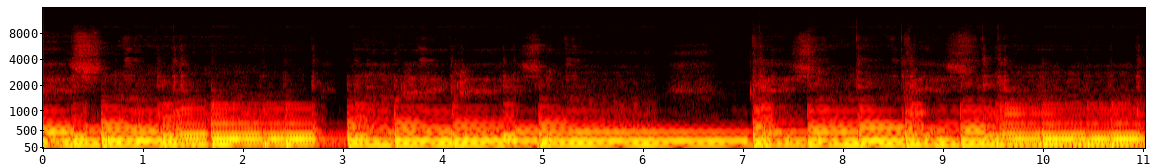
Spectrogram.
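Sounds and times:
electric bass guitar: 0.0 - 11.0.

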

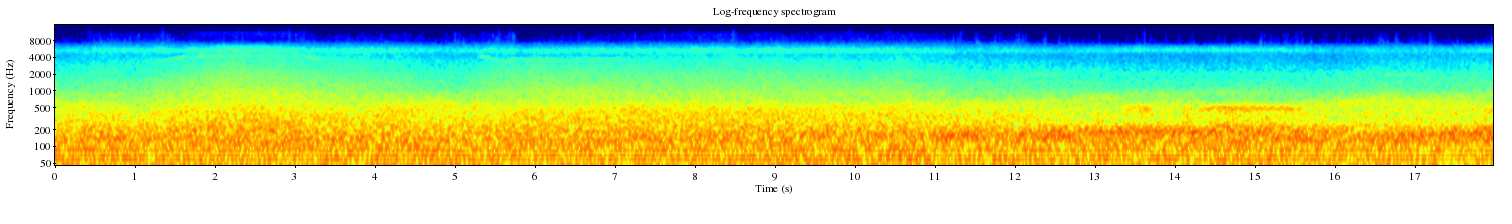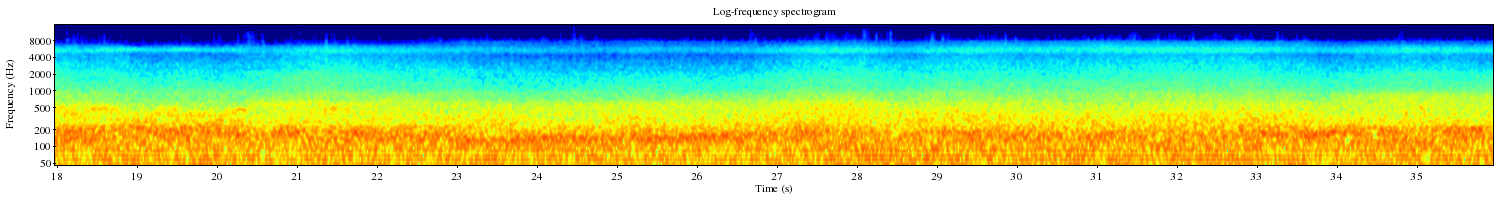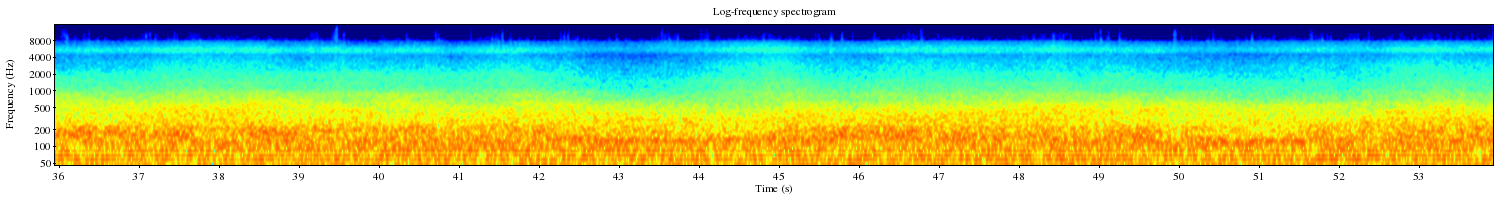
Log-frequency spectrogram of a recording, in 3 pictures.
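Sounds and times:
wind rushing over microphone: 0.0 - 53.9.

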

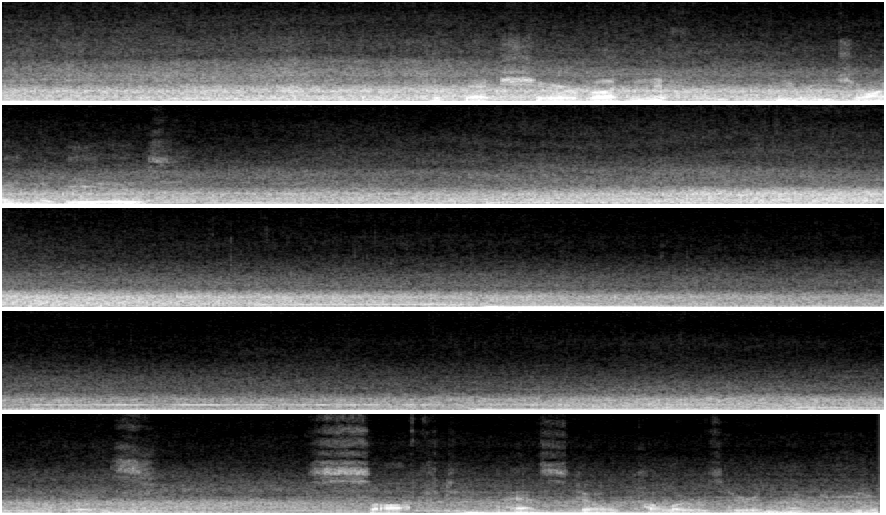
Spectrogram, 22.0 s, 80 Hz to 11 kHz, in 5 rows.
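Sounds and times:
soft music of held notes: 0.0 - 22.0
waves washing up beach: 0.0 - 22.0.

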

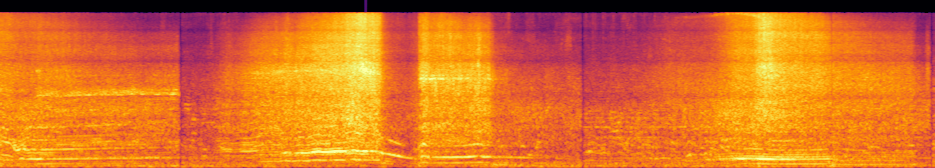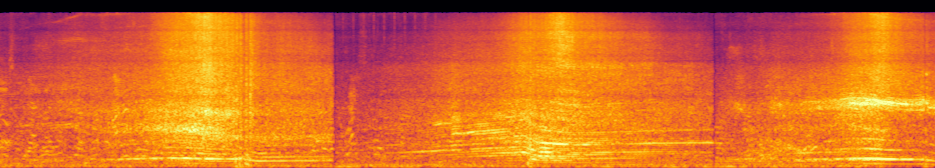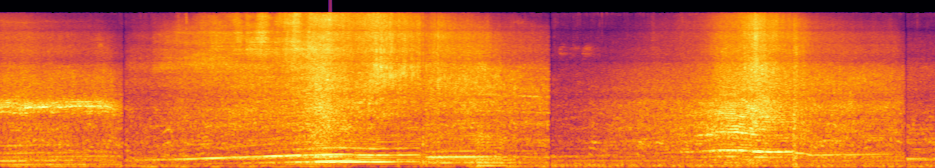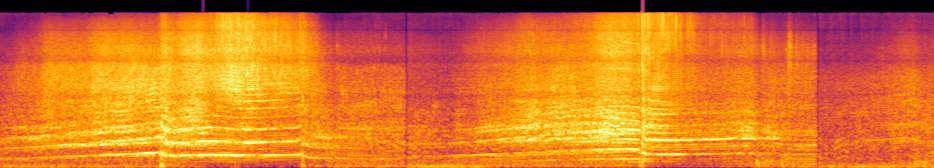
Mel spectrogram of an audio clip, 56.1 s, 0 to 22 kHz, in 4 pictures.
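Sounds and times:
racing cars accelerating past: 37.4 - 54.4.

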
